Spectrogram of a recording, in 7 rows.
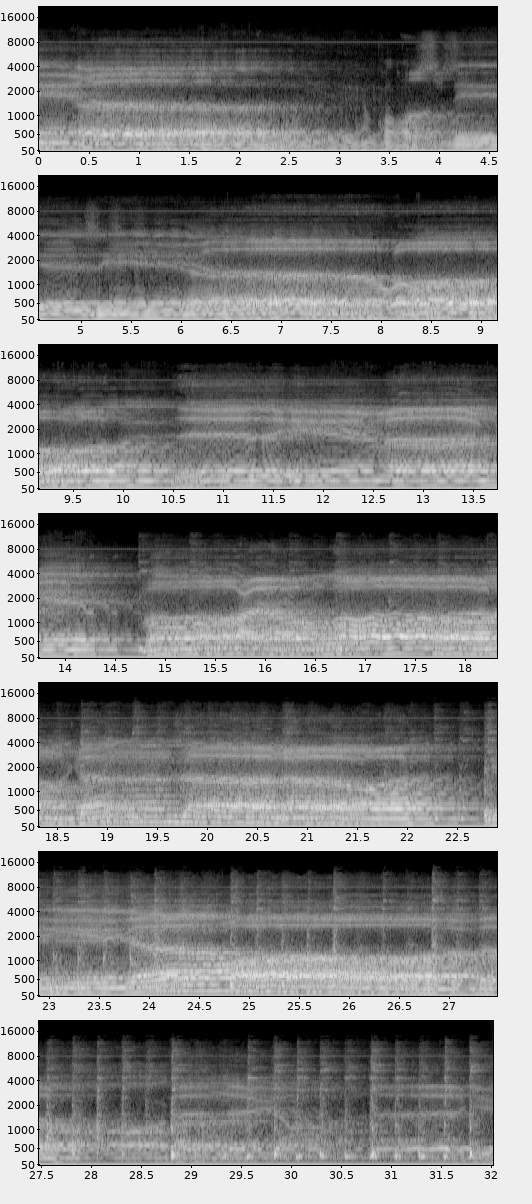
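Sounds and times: man chanting into a microphone: 0.0 - 32.0.

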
